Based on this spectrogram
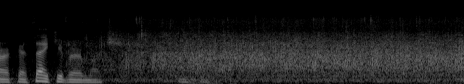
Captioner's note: applause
